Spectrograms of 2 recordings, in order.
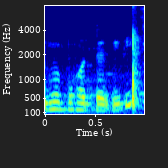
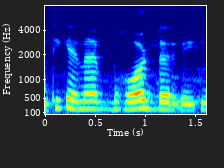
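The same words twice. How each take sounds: First: Much softer repeat, nearly under the breath; quiet. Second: Said in the usual way. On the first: Real, not acted. Telling viewers how scared she was, in a much softer repeat. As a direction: let the words sink away softly. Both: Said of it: "मैं बोल नहीं सकती".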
